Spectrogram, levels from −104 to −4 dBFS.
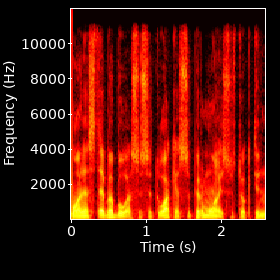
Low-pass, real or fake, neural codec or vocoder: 10.8 kHz; fake; codec, 24 kHz, 3 kbps, HILCodec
